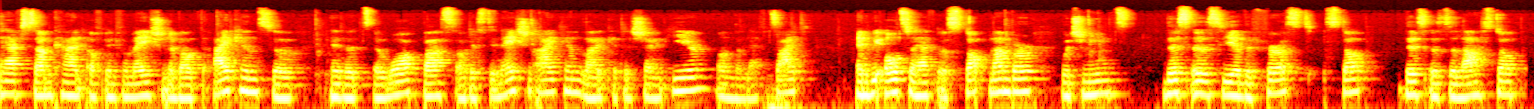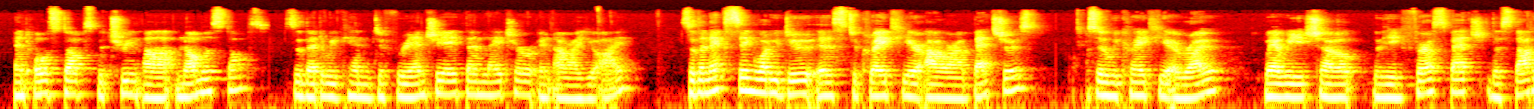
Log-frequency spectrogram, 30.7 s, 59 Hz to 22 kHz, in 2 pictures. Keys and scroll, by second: 3.3 ctrl+b, 8.3 ctrl+alt+Left, 10.1 ctrl+alt+Left, 10.2 ctrl+b, 21.3 ctrl+alt+Left.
